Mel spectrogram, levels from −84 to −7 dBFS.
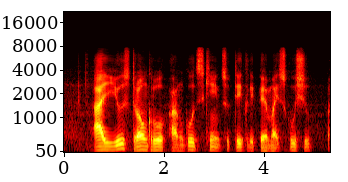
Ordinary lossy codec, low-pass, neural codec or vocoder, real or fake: none; none; codec, 16 kHz, 0.3 kbps, FocalCodec; fake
